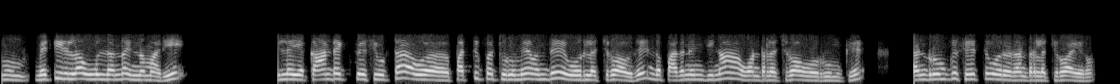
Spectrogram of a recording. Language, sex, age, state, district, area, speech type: Tamil, male, 30-45, Tamil Nadu, Dharmapuri, rural, conversation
